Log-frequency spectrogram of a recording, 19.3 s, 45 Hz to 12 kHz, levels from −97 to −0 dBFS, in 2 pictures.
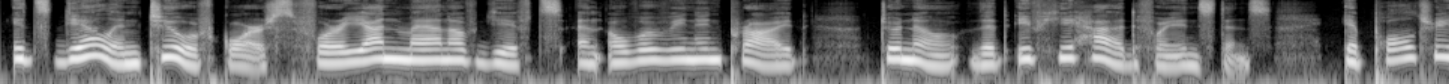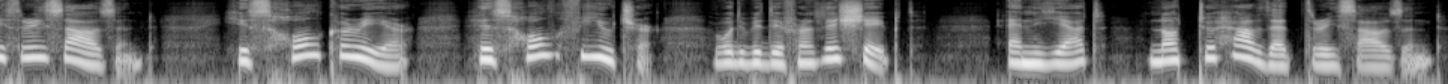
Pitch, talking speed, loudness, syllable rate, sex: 205 Hz, 135 wpm, -18 LUFS, 4.0 syllables/s, female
